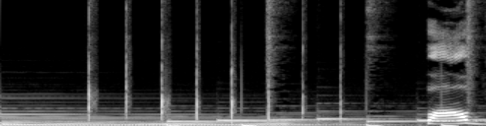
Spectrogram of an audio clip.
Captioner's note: clapping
